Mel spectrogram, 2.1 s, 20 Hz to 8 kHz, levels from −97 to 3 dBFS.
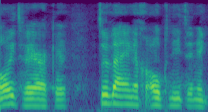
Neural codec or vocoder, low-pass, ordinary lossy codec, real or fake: codec, 16 kHz, 4 kbps, FreqCodec, smaller model; 7.2 kHz; none; fake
